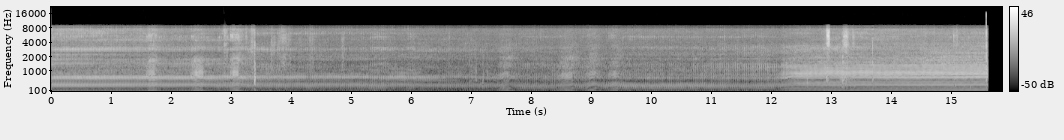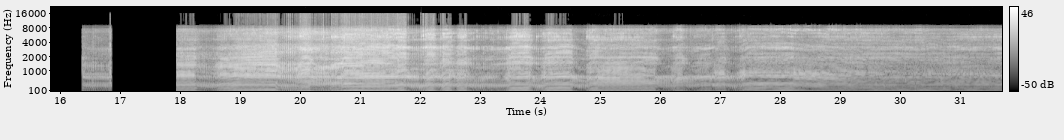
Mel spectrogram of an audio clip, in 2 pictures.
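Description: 49cc mini dirt bike engine running under throttle, its pitch rising and falling as the rider speeds up and eases off. It fades as the bike rides away, then grows loud as it comes back close. The sound cuts out completely for about two seconds midway.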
